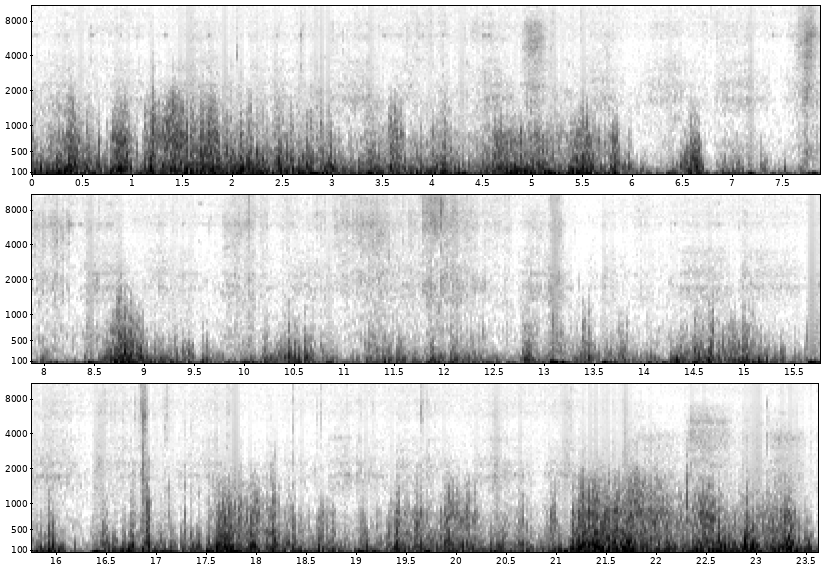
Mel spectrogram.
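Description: Wind buffeting the microphone in a loud, uneven low rumble, with scattered sharp clicks of stones underfoot as someone walks over loose limestone rock.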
